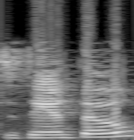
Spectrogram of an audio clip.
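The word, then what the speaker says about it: xantho: black and Zano it's pronounced Zano with an X and that means yellow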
